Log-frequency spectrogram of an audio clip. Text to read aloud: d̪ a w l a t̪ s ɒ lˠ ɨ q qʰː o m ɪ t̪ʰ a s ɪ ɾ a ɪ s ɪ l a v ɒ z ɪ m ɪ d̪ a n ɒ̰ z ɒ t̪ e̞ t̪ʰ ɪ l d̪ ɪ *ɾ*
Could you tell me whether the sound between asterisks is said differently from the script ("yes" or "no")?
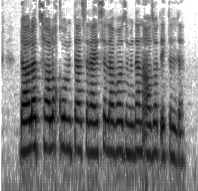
yes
